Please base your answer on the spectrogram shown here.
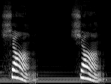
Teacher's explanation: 上という文字は shang 第4声上から下に急降下する音 sh で始まっているので反り舌音になります口の中で舌を巻き上げてその両脇から息を漏らすようにしてシュッと発音してくださいシャンシャン2つ目の文字ウ」これ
